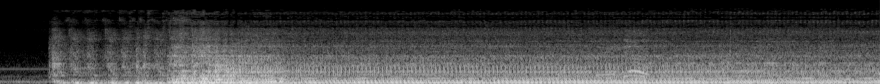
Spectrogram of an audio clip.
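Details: Sea-Doo 951 DI RX, reported locked up, jet pump removed and found seized, very cold, weak battery: brief crank, engine catches within a second and settles into a steady, even idle with no knocks; engine fine, fault was jet pump.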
